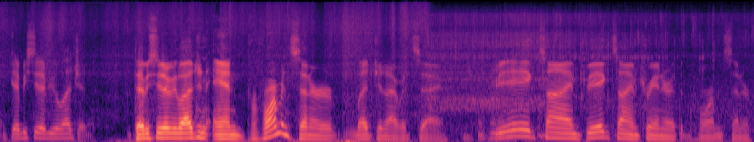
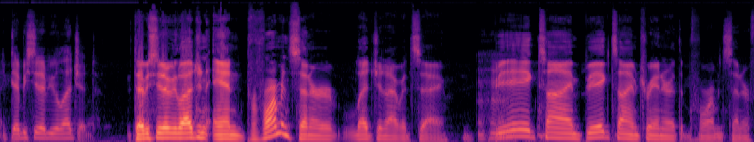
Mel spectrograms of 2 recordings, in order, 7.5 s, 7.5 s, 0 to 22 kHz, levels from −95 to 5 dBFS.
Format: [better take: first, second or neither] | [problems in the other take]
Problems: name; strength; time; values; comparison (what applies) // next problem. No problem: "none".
second | household noises; noticeable; throughout; 20 dB below the speech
